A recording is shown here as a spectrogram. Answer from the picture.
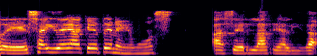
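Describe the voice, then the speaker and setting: Speaking with a plain, everyday voice, a woman uses a fairly high pitch and ordinary pitch variation. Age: 30s. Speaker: content creator and mom blogger. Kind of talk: casual interview chat.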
